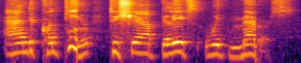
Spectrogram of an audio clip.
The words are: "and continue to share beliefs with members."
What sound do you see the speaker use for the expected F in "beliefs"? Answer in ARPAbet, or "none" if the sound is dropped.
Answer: F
